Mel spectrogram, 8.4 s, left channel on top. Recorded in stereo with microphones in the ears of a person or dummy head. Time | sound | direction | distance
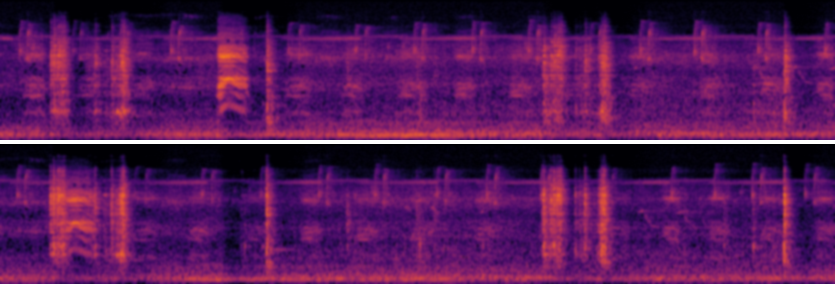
0.5 | a rattle | 55° right (ahead or behind) | 1.1 m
